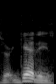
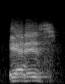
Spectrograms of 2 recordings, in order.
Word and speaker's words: Gettys: is named Big Boss James Gettys, or Gettys they pronounce it. Gettys.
